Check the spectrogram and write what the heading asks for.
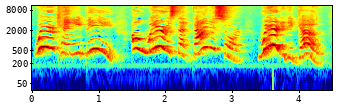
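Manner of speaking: lively storybook voice, swinging pitch; story reading to children. A narrator's reading. Reader telling children about the dinosaur ride, animated storytelling. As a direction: perform each character's line for young listeners. Reads picture book aloud to children.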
